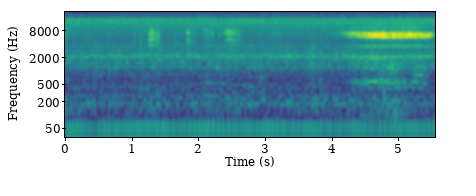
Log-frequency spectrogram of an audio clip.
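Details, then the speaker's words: Snoring heard in the background while someone sleeps nearby during a podcast recording. "Oh, now you can hear her snoring."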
